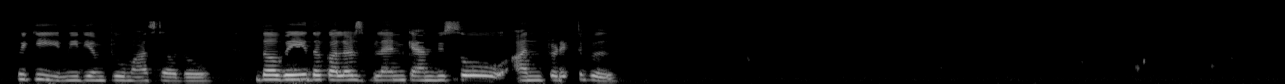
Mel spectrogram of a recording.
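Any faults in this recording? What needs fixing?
Nothing in the speech recording needs fixing. No technical fault can be heard anywhere in it, so there is nothing to repair or prevent.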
